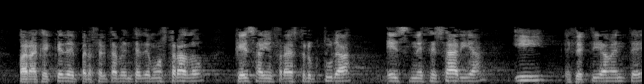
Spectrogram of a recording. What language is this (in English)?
Spanish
